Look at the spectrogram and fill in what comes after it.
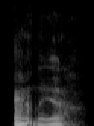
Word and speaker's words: Antlia: The constellation name Antlia is pronounced Antlia, motherfucker.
